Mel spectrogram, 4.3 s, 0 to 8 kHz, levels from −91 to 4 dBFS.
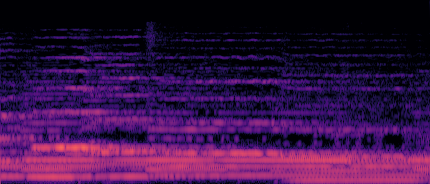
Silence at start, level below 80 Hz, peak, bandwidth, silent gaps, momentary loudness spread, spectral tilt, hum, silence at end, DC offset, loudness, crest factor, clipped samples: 0 s; -50 dBFS; -22 dBFS; 5.4 kHz; none; 7 LU; -7.5 dB/octave; none; 0 s; under 0.1%; -37 LUFS; 14 dB; under 0.1%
